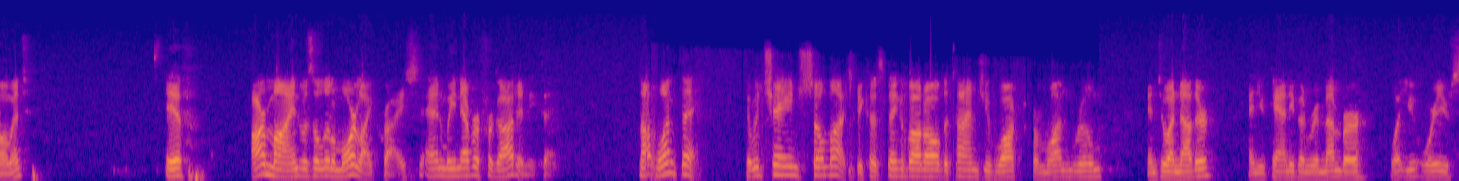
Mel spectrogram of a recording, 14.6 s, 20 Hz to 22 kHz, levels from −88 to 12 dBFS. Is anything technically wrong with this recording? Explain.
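Yes. From 6.47 to 11.05 s there is a call bitrate drop: the encoder was forced to spend far fewer bits, which fits a fall from about 48 to 8 kbps. It codes coarsely and the top end narrows from 20 kHz to about 6 kHz, so the sound turns muffled and rough. Unlike packet loss, there are no gaps or clicks, just a steady degradation until it recovers.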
